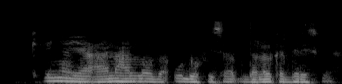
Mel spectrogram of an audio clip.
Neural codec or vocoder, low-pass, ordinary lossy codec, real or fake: none; 19.8 kHz; AAC, 24 kbps; real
